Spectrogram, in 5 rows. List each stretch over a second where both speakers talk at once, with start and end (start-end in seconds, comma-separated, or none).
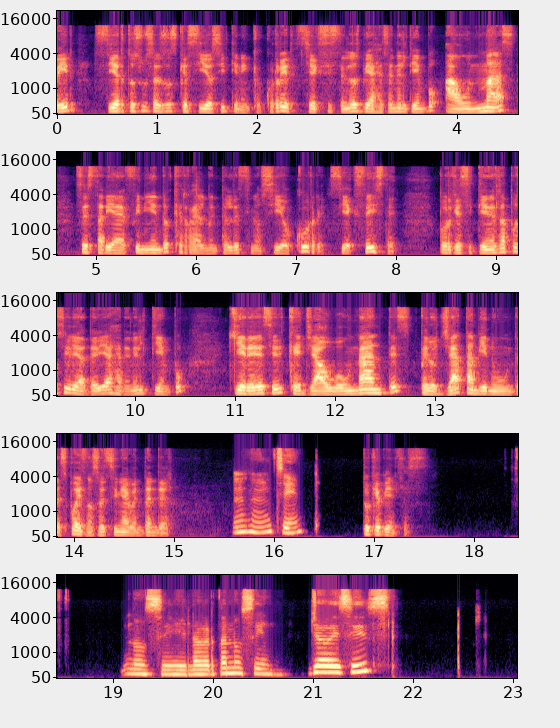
none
